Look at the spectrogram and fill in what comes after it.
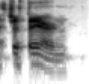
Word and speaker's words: Strathairn: Uh, first of all, I can't believe that you mispronounced King David Strathairn's name. I can't believe you did that. – Strathairn? – Yeah, Strathairn.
